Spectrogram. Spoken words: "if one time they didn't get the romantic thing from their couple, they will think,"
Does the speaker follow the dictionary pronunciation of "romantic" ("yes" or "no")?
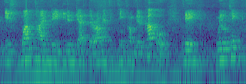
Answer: yes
